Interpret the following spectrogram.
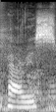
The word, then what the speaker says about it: Paris: Ganon pala ang basa niya no? Paris. Silent S sabi nga ni uncle ba. So par and our order has arrived mga kagala.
